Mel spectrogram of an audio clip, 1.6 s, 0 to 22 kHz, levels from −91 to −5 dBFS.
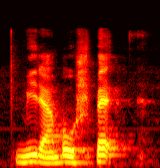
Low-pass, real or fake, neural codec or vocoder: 10.8 kHz; fake; autoencoder, 48 kHz, 128 numbers a frame, DAC-VAE, trained on Japanese speech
